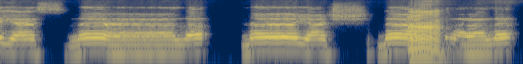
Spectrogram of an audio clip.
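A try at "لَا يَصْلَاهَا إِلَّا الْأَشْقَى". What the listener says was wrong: Harus dibedakan Bapak, huruf jadi shad ini bukan huruf shin, bukan la yash ya. Tapi juga bukan tipis huruf sin, la yasla, salah juga. Tapi dia adalah huruf sin yang ditebalkan. La yaslaha, yaslaha.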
